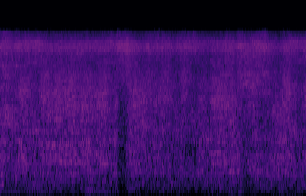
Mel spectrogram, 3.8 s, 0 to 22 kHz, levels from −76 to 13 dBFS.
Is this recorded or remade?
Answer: recorded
